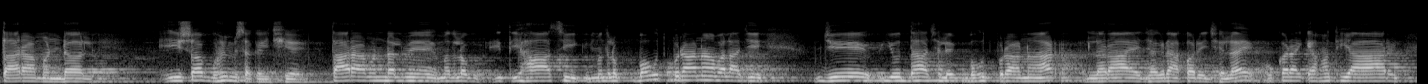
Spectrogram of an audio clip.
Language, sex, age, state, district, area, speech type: Maithili, male, 18-30, Bihar, Samastipur, rural, spontaneous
